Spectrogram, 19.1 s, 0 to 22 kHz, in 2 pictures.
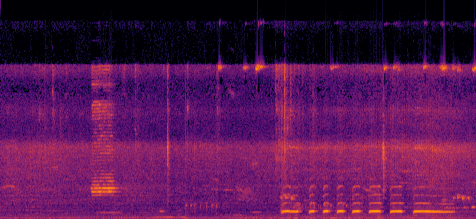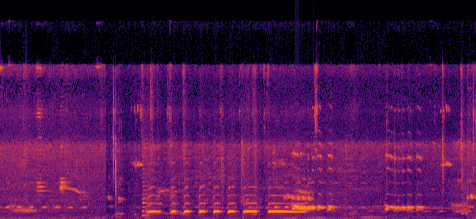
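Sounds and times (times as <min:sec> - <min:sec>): dove cooing: 0:05.6 - 0:10.4, 0:12.4 - 0:16.3.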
